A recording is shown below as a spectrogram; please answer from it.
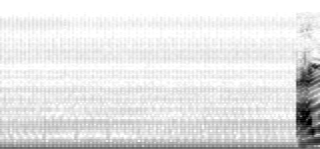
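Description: Steady low electrical hum, a mains hum in the microphone and sound system, with no other sound until a man starts speaking just before the end.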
